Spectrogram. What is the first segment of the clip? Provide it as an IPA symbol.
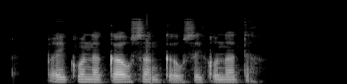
p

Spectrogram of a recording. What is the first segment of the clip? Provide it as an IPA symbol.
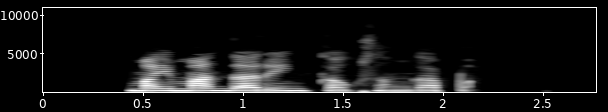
m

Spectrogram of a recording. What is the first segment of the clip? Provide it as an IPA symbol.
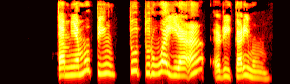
t̪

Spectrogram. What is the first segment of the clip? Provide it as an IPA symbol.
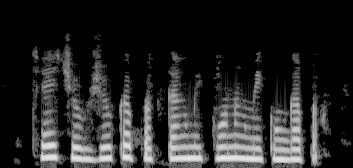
t͡ʃ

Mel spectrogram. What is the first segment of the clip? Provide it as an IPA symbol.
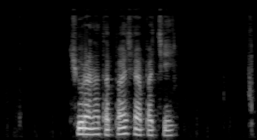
t͡ʃ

